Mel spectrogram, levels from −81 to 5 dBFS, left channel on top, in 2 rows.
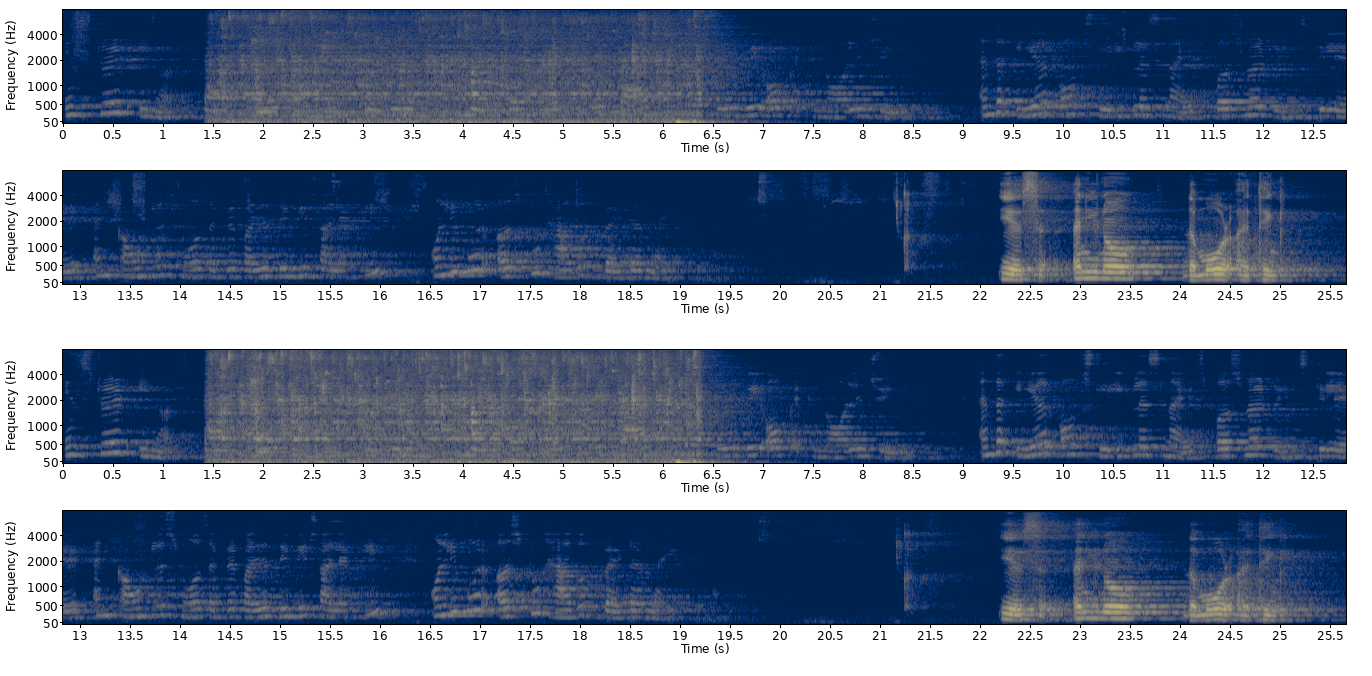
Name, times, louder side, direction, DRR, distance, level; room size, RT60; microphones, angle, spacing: voice 1, 0.0-8.5 9.2-19.5, right 1 dB, 40° right, 3 dB, 1.7 m, -46 dB
sound 1, 1.4-6.4, right 5 dB, 60° right, 1.0 m, -33 dB
voice 2, 22.2-23.6 24.0-25.1, left 2 dB, 75° left, 8 dB, 1.1 m, -25 dB
28.0 x 15.5 x 7.4 m, 2.3 s
head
